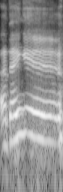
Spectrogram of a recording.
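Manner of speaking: shrill, very high, loud, oddball delivery. Retelling a wrestling segment, imitating Chad Gable's weird thank you. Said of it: "you say thank you weird".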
